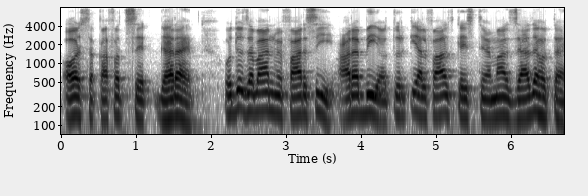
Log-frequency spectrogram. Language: Urdu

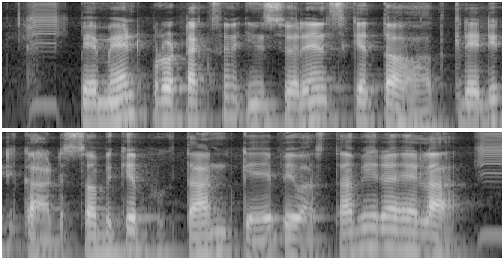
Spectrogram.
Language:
Bhojpuri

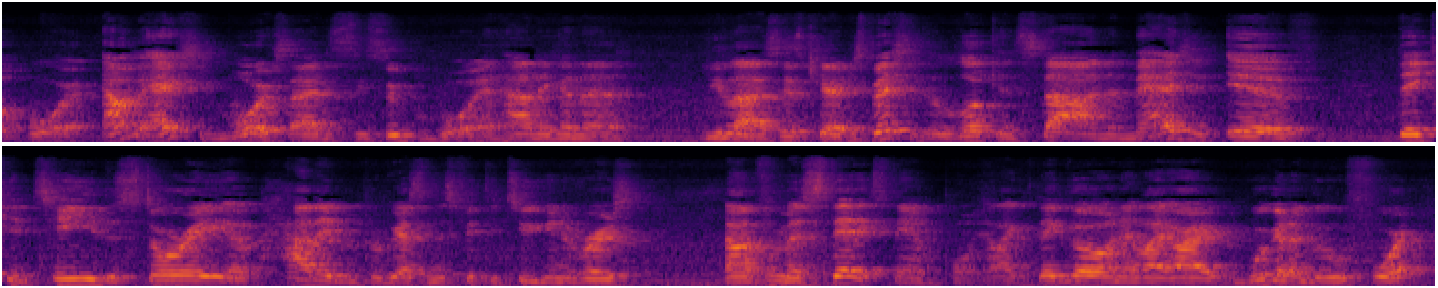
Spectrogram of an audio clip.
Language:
English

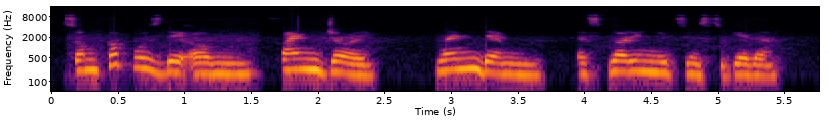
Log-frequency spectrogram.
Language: Nigerian Pidgin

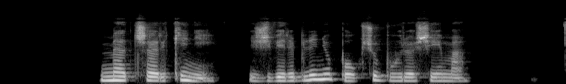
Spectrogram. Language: Lithuanian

